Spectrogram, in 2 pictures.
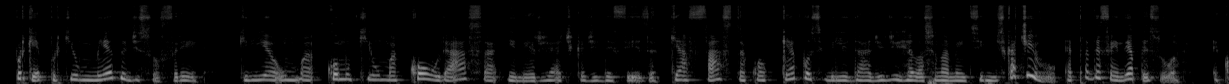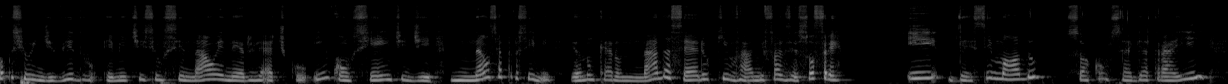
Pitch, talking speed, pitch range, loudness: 200 Hz, 140 wpm, 185-245 Hz, -38 LUFS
